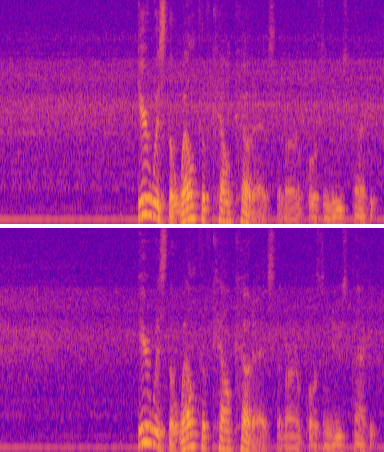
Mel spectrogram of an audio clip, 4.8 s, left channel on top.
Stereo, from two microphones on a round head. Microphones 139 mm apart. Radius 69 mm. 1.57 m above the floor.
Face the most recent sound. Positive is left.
turn(degrees=-65)  # may be behind; listen again after turning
